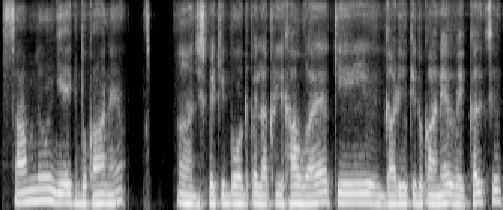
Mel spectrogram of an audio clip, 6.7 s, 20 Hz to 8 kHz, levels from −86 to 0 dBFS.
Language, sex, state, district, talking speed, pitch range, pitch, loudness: Hindi, male, Haryana, Jhajjar, 170 wpm, 125-135 Hz, 130 Hz, -12 LUFS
